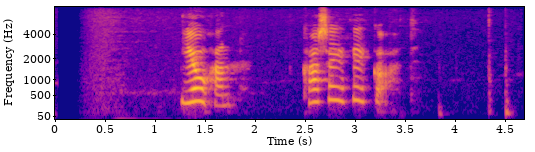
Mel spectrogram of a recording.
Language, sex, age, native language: Icelandic, female, 30-39, Icelandic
